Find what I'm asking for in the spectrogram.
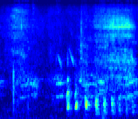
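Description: Hens cluck softly nearby, a quick run of short rhythmic clucks rising and falling, with faint background noise.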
